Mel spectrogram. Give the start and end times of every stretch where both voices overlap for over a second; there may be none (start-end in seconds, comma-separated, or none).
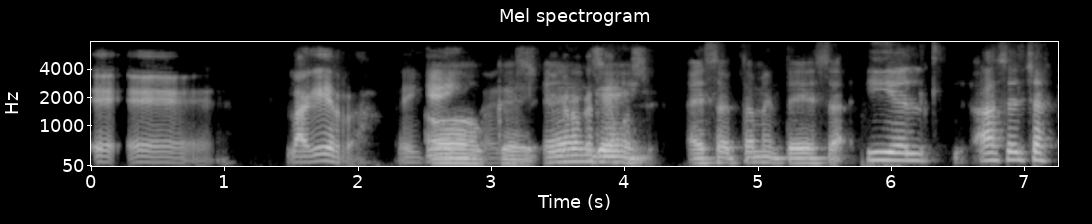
2.5-4.2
